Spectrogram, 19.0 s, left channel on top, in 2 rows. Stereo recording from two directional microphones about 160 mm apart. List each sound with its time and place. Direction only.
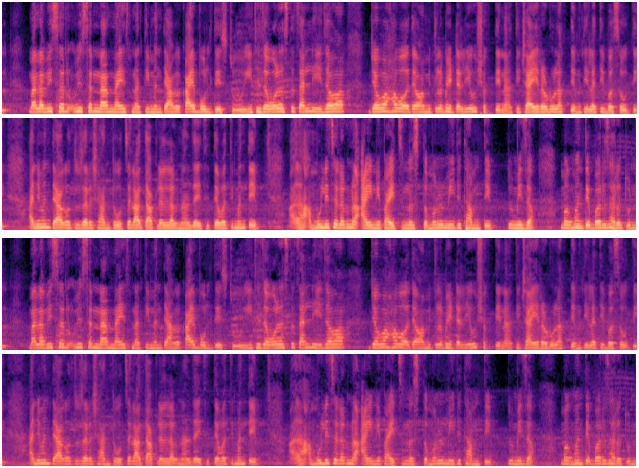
0.4 s a woman's voice: 25° left (ahead or behind)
